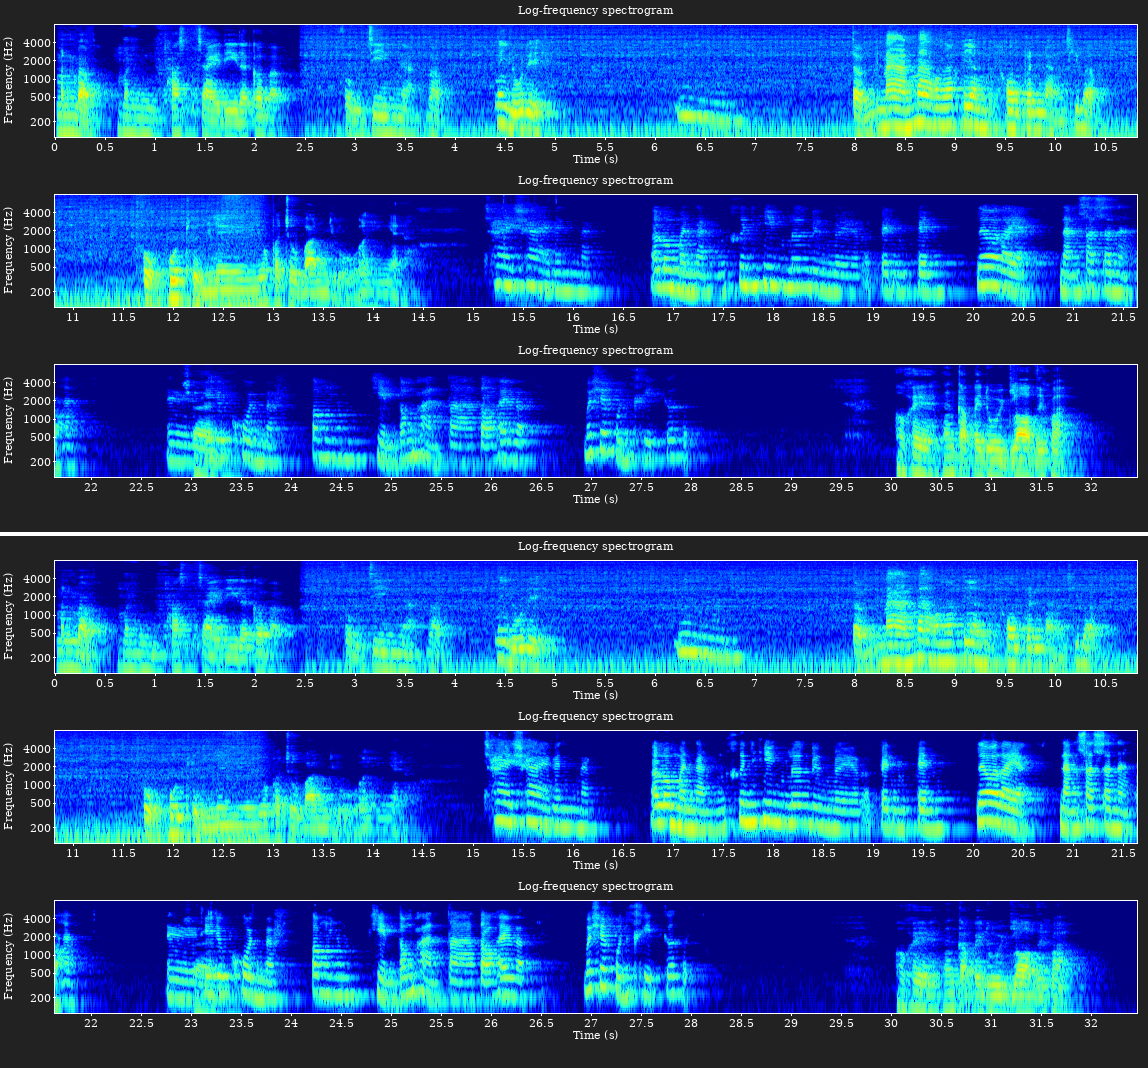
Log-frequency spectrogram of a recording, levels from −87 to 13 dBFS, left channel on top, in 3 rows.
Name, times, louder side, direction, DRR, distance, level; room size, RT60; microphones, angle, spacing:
voice 1, 0.0-2.3 2.9-3.9 4.4-5.0 8.0-10.4 11.6-14.4 23.0-23.3 30.0-31.7, left 3 dB, 65° left, 0.6 m, -32 dB
sound 1, 2.4-12.9, equal, 85° left, 2.3 m, -45 dB
voice 2, 6.2-6.9 15.1-16.2 16.8-19.7 20.0-20.6 20.9-21.8 22.7-23.9 24.2-26.4 26.9-28.0, right 4 dB, 65° right, 0.5 m, -36 dB
7.2 x 3.6 x 4.5 m
head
